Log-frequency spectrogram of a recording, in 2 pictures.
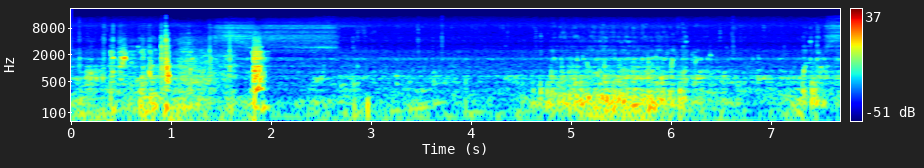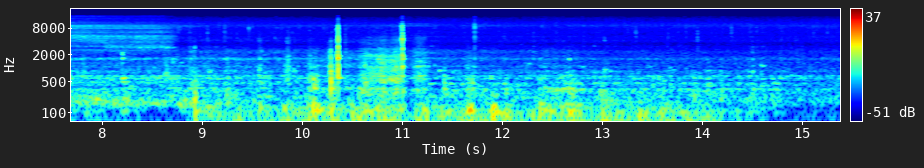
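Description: Scuba breathing through a regulator underwater: two short hissing inhalations, each followed by a longer rumbling burst of exhaled bubbles, a cycle of about five seconds. A few sharp clicks come in the first two seconds and again around ten seconds in.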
